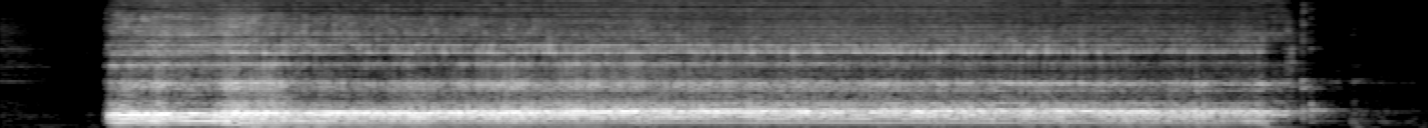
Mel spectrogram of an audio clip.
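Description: One long, loud, rumbling burp lasting about six seconds, steady throughout before fading out; prolonged belching.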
